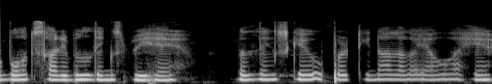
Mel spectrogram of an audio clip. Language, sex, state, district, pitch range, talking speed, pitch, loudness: Hindi, female, Arunachal Pradesh, Lower Dibang Valley, 210-225 Hz, 145 wpm, 220 Hz, -19 LUFS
